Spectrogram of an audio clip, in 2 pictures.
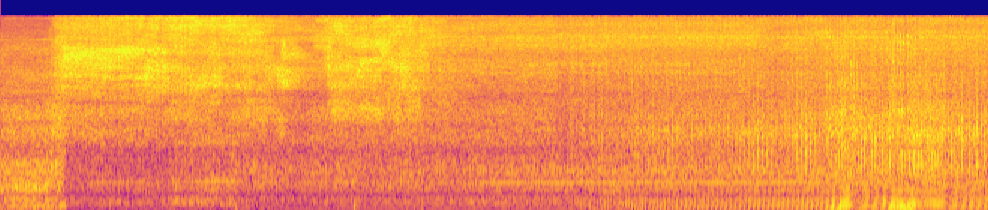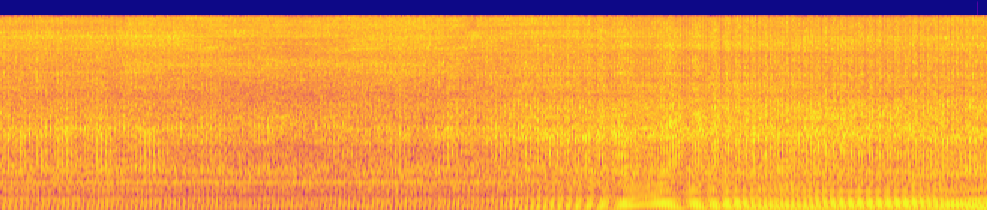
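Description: Vacuum cleaner running with a loud steady hiss of air sucked through a LEGO vacuum engine at full throttle. The engine's rapid clattering comes in about eight seconds in, dips and rises in pitch around twelve seconds, then climbs steadily in pitch from about twenty seconds in as it speeds up.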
